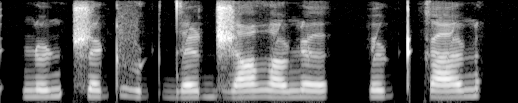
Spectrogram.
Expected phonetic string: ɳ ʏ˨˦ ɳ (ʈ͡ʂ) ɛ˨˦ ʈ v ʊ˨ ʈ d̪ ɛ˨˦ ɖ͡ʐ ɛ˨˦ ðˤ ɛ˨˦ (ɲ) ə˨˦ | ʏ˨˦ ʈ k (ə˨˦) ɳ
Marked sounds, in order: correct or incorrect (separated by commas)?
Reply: correct, incorrect, incorrect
